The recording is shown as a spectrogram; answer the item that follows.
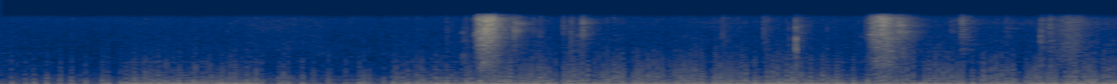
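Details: A black Labrador named Monty, seven years old, sneezing repeatedly: a quiet snuffling opening, then two forceful bursts about three seconds apart with smaller sniffs between, over constant low background rumble.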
